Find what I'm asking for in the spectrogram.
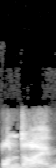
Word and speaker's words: Bondi: By the way, nice pronunciation of Bondi. Most Americans think it's Bondi.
